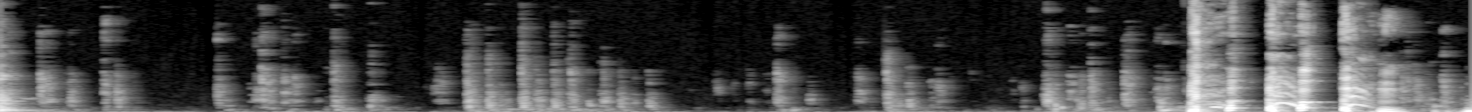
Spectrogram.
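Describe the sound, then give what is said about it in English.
Soft scattered clicks and taps give way to a loud coughing fit near the end, several harsh coughs in rapid succession. “I started coughing because the king started coming out when we said kingdom, okay?”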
